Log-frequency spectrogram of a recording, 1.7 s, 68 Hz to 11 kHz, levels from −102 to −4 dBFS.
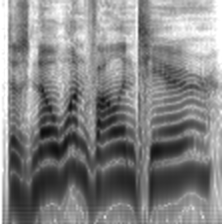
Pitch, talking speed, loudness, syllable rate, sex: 180 Hz, 145 wpm, -17 LUFS, 4.6 syllables/s, male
